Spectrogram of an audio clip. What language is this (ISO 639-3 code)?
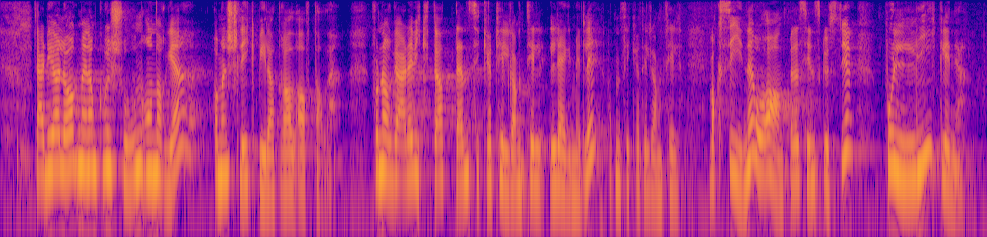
nor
